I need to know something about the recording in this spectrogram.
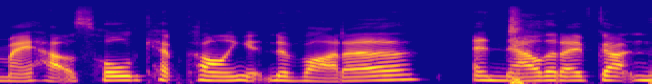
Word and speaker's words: Nevada: unless it's like Nevada, where they get really upset if you say it wrong. Yeah, I fixed myself on that one really quick. I used to be a Nevada person, but it's Nevada. It's Nevada, right?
